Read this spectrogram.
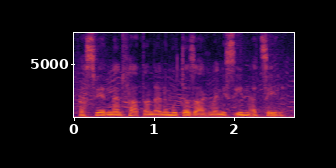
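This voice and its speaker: An actress playing a village schoolteacher in a German radio drama, articulate and measured, stern yet gentle. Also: female voice, extremely low pitch, flat delivery, a faint crowd. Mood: probing, gentle. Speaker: actor in a radio play. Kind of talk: German radio drama, narration and classroom dialogue.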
